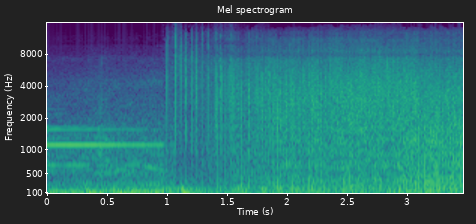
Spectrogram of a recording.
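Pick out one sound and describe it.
Firecrackers crackle and pop in a rapid burst outdoors.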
